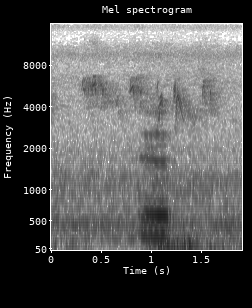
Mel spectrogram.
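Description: Honeybees from a strong colony hum around an open hive, a faint background drone that rises into a brief, closer buzz midway before settling back.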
